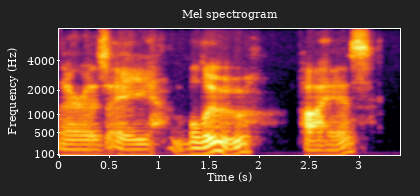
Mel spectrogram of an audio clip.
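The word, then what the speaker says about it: Pagés: Got a light blue sparkle Andy Pahes. Pahes. some y'all corrected me last time I butchered his name and a Tristan Casus for the Red Sox.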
